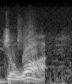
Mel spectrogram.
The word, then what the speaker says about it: Gillett: And I believe it's pronounced Jalot.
